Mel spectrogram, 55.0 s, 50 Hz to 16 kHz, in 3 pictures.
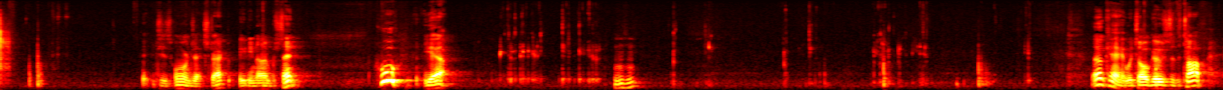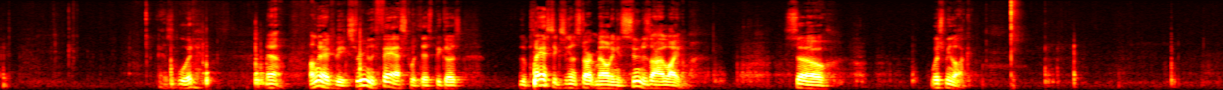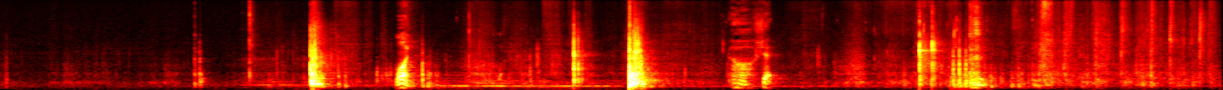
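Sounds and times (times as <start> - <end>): liquid pouring and dripping: 7.4 - 9.2, 13.1 - 14.1.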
